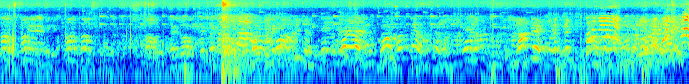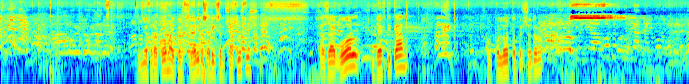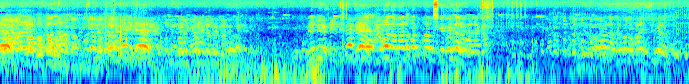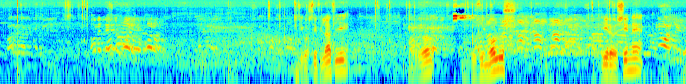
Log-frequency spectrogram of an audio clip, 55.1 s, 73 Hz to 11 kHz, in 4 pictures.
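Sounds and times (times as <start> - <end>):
distant voices calling out: 0.0 - 31.8, 38.7 - 55.0
thump: 4.4 - 4.8.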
